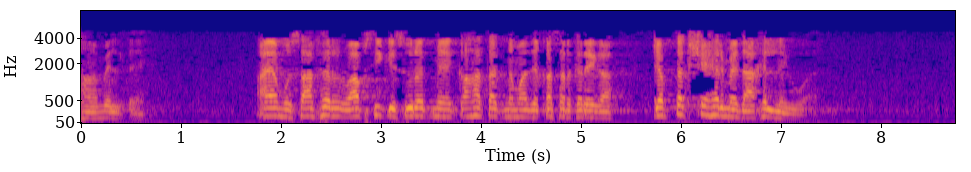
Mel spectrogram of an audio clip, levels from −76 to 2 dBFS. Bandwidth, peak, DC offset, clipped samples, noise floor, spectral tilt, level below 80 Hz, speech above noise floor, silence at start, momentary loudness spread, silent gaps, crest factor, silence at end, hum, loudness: 5 kHz; -4 dBFS; under 0.1%; under 0.1%; -51 dBFS; -9.5 dB/octave; -58 dBFS; 27 dB; 0 s; 13 LU; none; 22 dB; 1.2 s; none; -22 LUFS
